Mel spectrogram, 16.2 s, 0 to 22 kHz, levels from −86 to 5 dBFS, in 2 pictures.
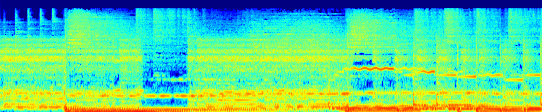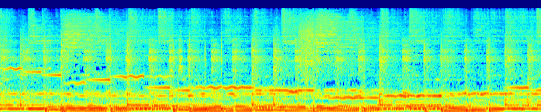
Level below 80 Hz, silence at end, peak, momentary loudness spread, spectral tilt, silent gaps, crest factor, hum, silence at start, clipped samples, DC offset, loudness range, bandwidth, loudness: -18 dBFS; 0 s; 0 dBFS; 4 LU; -5 dB/octave; none; 12 dB; none; 0 s; under 0.1%; under 0.1%; 3 LU; 16.5 kHz; -13 LUFS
